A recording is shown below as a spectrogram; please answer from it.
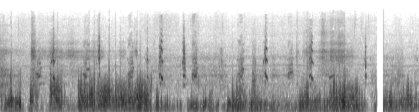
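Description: Domestic helmeted guinea fowl calling, a rapid, overlapping string of harsh, grating cackles, several a second, that breaks off suddenly near the end.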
